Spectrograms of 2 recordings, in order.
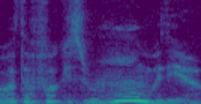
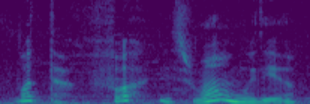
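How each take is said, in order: First: Said in the usual way. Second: WRONG swooping up high, then falling; emphatic exasperation. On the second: Retold or imitated. Asking the being what is wrong, emphatic and exasperated. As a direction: draw out FUCK and WRONG in disbelief. Repeats the question with more emphasis.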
